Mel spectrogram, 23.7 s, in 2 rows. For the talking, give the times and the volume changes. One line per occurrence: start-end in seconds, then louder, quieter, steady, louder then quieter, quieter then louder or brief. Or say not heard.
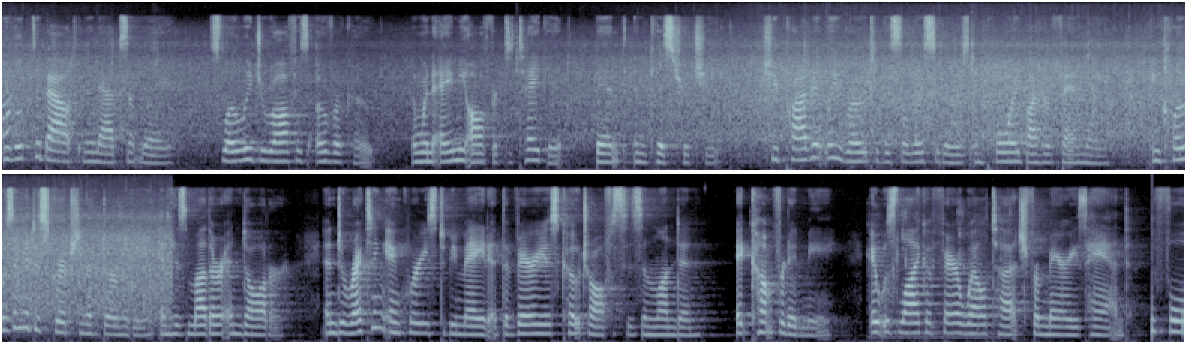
0.0-23.6 steady.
